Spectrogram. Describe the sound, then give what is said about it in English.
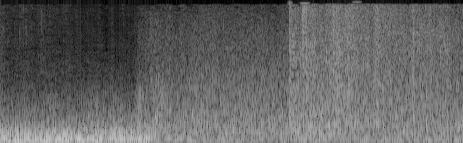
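A torpedo launched from a submarine gives a continuous loud rushing roar of churning water over a deep rumble. The texture shifts partway through, and no voices are heard. “Torpedo in the water. Stand by. Torpedo is active.”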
